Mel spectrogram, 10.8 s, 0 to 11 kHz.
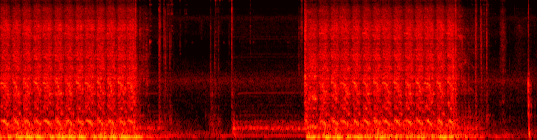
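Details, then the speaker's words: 41-year-old Porsche 944 after refitting the starter and finding a stripped wire, in neutral. Two bursts of even starter cranking at about two turns per second, never firing; cranks but no start, owner finds no fuel and no spark. "the engine turns over but we don't have no start mind you I don't have no fuel or no spark at all"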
